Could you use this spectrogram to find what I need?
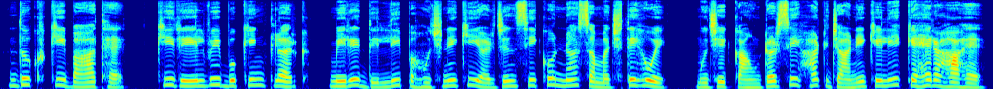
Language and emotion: Hindi, sad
